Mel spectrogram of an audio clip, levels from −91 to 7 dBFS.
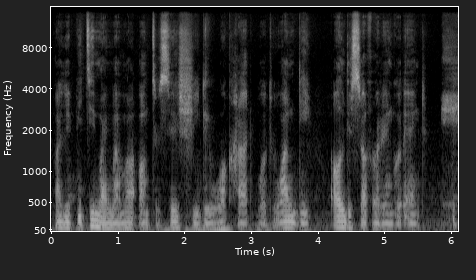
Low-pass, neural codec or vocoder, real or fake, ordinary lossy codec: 14.4 kHz; codec, 44.1 kHz, 3.4 kbps, Pupu-Codec; fake; none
